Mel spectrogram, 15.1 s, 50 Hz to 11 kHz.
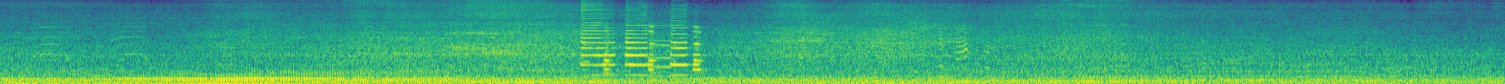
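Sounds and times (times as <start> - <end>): vehicle engine running: 0.0 - 10.3
musical bus horn tune: 5.7 - 7.4.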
